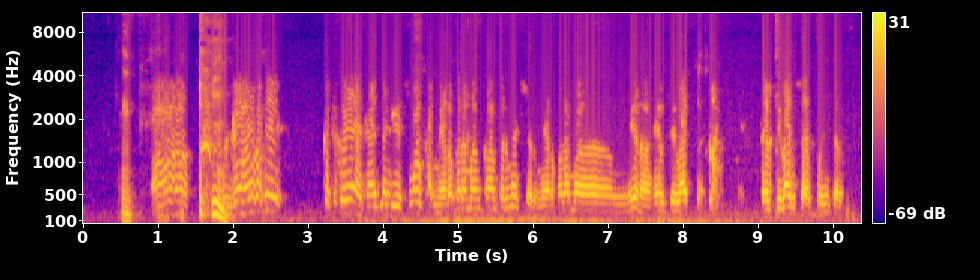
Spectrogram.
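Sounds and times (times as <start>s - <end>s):
speech: 0.5s - 10.3s
person coughing: 1.5s - 2.0s.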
